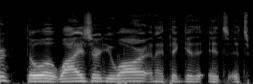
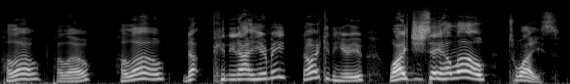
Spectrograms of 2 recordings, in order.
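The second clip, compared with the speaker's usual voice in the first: high, mock-irritated back-and-forth; exasperated phone exchange; 7 semitones higher, 6 dB louder than usual. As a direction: replay a maddening bad-connection call, pitched up. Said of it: "your double hellos".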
